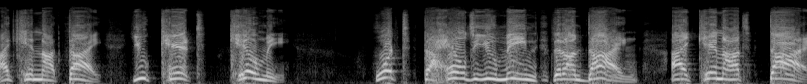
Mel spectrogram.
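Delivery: panicked emotional outburst. Retelling an emotional scene where a character loses it; imitating someone losing it. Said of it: "This is supposed to be emotional".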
